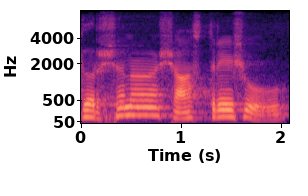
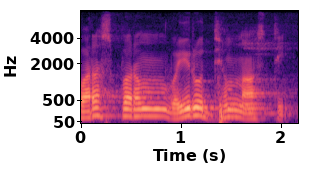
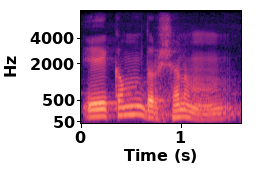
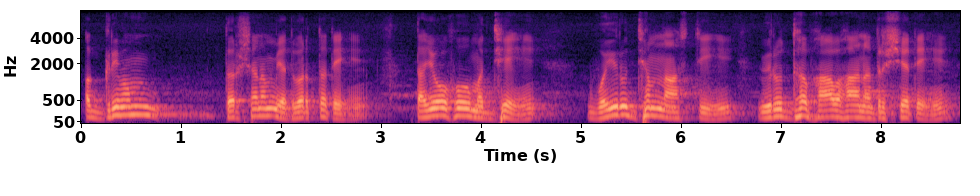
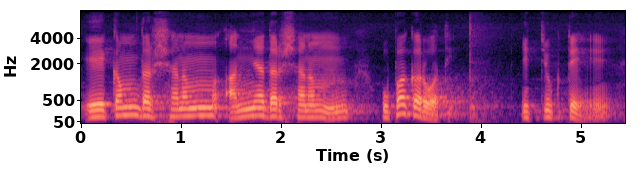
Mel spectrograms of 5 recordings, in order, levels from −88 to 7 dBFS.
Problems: constant background noise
